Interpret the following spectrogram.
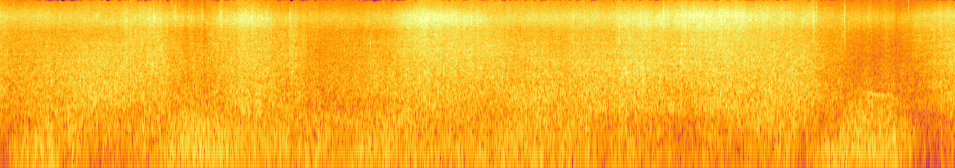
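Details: Loud sea surf and strong wind buffeting the microphone on the Bornholm coast, with no animal sounds.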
